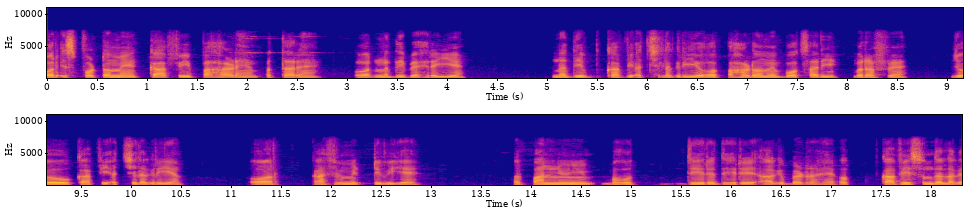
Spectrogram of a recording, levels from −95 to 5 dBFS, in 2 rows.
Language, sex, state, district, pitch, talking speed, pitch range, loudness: Hindi, male, Uttarakhand, Uttarkashi, 120 Hz, 170 wpm, 120-125 Hz, -18 LUFS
